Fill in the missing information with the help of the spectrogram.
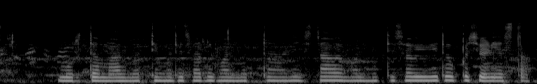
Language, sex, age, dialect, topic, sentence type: Marathi, male, 25-30, Northern Konkan, banking, statement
